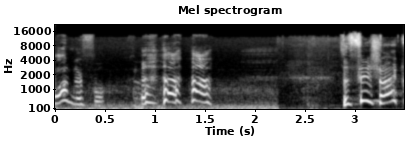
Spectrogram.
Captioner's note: laughs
